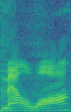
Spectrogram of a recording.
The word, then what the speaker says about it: Malinois: That's how it's spelled, but it's pronounced Malinois.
